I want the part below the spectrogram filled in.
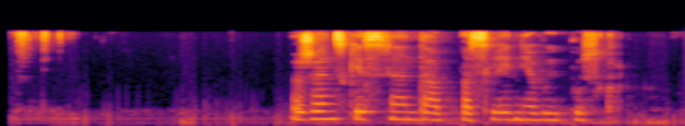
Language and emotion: Russian, neutral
